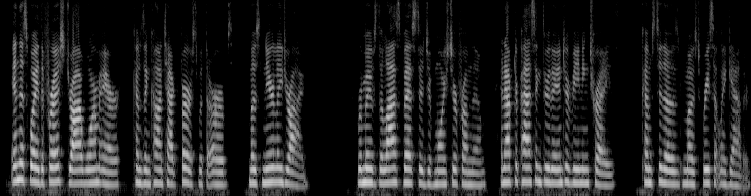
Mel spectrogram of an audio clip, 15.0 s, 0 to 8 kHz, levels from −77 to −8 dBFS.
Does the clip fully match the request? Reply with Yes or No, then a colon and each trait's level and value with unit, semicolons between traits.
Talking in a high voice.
Yes: high, 205 Hz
